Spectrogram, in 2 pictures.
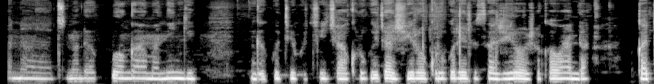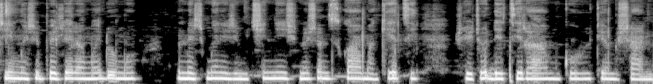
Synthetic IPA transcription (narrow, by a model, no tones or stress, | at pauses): anatino̞ɗak̚uɗo̞ŋɡamaniŋɡi | ŋɡe̞kutʰikut͡ʃit͡ʃakurikuitaʐiɾo̞kurikure̞tesaʐiro̞ʐakawaːnda | mukatʰimwe̞ʐibʱe̞ɮe̞ɾamwe̞ɗumo | mune̞ʐimwe̞niʐimut͡ʃiniʐino̞ʃandiswamakʰe̞t͡si | ʐ̥eito̞ɗe̞t͡seramukurutʰe̞muʃaːndo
